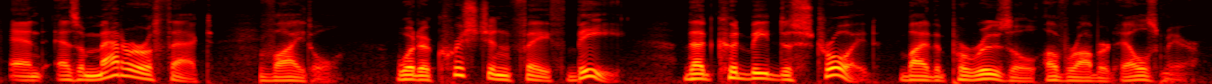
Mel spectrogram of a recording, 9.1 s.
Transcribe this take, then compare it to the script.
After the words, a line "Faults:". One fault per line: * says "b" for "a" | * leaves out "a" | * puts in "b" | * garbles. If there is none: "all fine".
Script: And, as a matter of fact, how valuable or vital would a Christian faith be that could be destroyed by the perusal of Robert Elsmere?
And, as a matter of fact, vital would a Christian faith be that could be destroyed by the perusal of Robert Elsmere?
Faults:
* leaves out "how valuable or"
